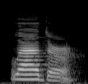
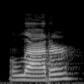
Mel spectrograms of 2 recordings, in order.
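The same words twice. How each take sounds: First: The middle consonant is a full, held stop. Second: The middle consonant is a brief tongue tap. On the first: "with and without the alveolar flap" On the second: "with and without the alveolar flap"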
